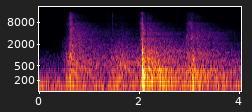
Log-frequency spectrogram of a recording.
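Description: Karate gi snapping with sharp strikes in a kata, three times about a second apart, the loudest about two seconds in, each trailing off in the echo of a large hall.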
